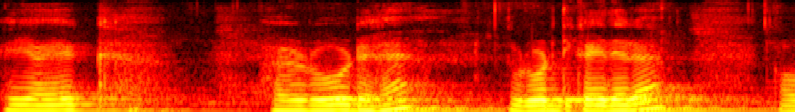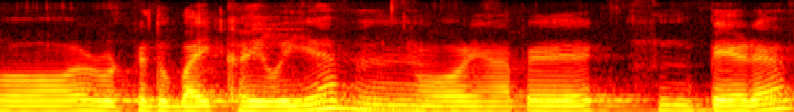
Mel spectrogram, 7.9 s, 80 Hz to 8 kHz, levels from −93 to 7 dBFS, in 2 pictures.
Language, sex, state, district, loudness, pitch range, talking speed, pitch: Hindi, male, Bihar, Vaishali, -16 LUFS, 130-140 Hz, 175 wpm, 135 Hz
